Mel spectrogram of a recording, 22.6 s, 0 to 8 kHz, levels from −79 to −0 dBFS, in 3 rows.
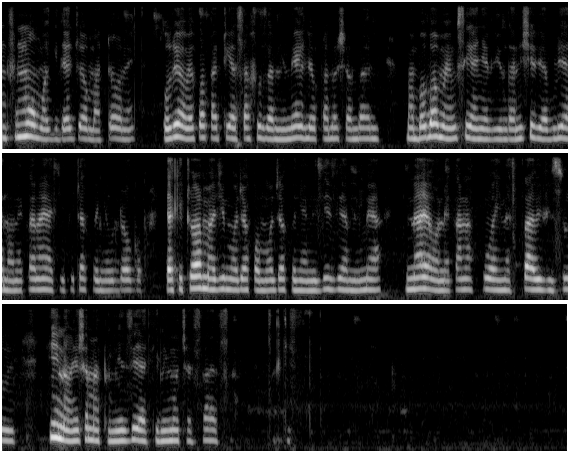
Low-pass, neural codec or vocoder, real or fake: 7.2 kHz; codec, 24 kHz, 6 kbps, HILCodec; fake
